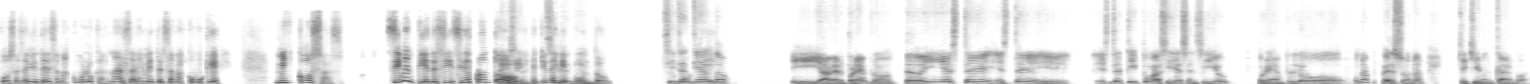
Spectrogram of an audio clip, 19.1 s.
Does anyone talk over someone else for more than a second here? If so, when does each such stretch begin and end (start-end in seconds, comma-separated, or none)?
6.2-7.6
